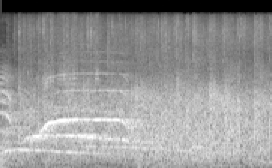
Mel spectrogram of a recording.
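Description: A room of university students claps together at the start of an Indonesian-language lecture, a dense burst of applause with a faint whistle-like tone sweeping through early on, fading but steady to the end.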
